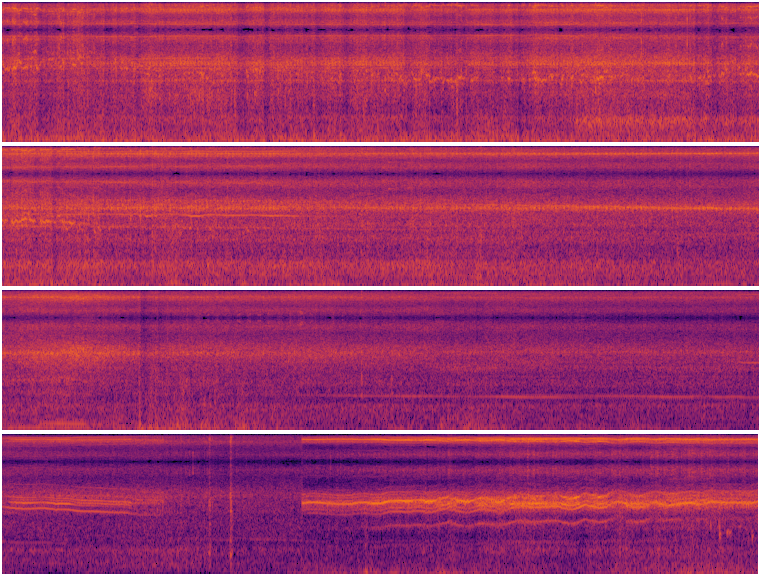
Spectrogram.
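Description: Riding on an electric skateboard: wind buffeting the camera microphone over the rumble of the wheels on tarmac. The rumble eases a little past halfway, dips briefly, then picks up again, with a faint wavering whine near the end.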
